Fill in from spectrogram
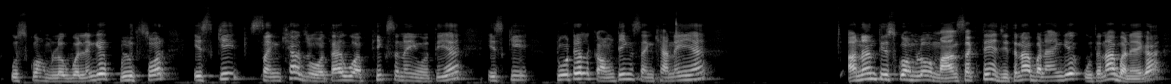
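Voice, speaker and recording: A teacher giving a grammar lesson, posing questions and answering them, drawing out example sounds to show their length. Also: medium pitch. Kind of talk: classroom-style grammar lesson.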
